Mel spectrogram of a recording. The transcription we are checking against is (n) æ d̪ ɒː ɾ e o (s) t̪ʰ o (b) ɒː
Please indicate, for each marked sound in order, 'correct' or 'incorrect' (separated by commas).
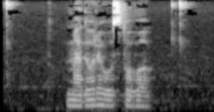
incorrect, correct, incorrect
